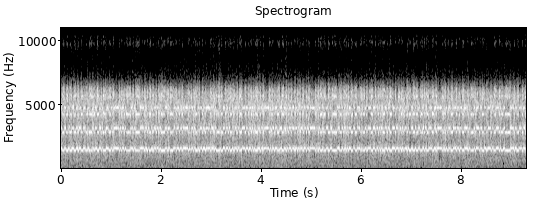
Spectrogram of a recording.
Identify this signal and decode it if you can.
Two-tone teleprinter signal, about 170 Hz shift.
